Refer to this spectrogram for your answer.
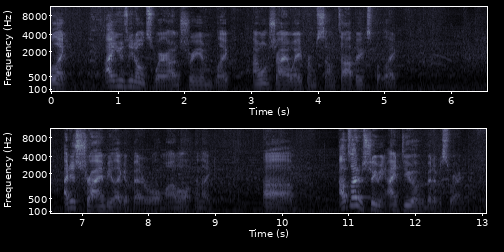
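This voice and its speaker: A man with an American accent speaks at a fairly quick pace in a medium pitch, with lively intonation and long, frequent pauses. His loudness swings widely, and the room echo is audible. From Minnesota. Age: 20s. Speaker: video game streamer. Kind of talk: casual live-stream chat. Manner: casual, many fillers.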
